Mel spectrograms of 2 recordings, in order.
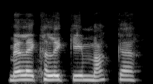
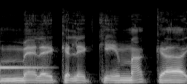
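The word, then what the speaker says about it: Mele Kalikimaka: Mele kick maka. Yeah. Mele kick maka is the way to how is the what's the lyric?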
